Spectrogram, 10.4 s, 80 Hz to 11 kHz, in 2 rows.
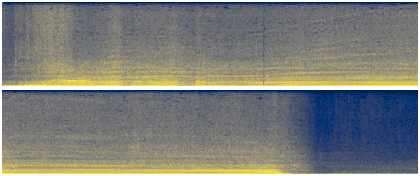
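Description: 2020 Dodge Charger Scat Pack Widebody's 6.4-litre HEMI V8 revving hard during a burnout, with the rear tyres spinning. The revs climb and dip twice in the first couple of seconds, are then held high and steady, and drop off suddenly about nine seconds in.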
